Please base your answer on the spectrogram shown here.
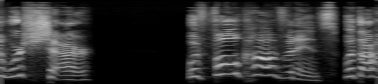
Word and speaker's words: Worcestershire: We just say Worcestershire. when we be cooking, we just say Worcestershire.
